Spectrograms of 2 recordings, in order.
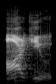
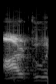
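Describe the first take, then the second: First: आर्ग्यू said as "AR-gyoo", with a y glide; correct "ar-gyu" pronunciation. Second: आर्ग्यू said as "ar-goo", without the y glide; mispronounced आर्ग्यू. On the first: Teacher correcting learners on the word, आर्ग्यू pronounced carefully as "ar-gyoo". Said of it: "ये word होगा आर्ग्यू". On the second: Teacher showing learners the mistake to avoid, आर्ग्यू mispronounced as "ar-goo". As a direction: say आर्ग्यू wrongly, with a plain "goo" ending. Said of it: "इस word को आप आर्ग्यू नहीं बोलेंगे". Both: Shown as a demonstration.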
